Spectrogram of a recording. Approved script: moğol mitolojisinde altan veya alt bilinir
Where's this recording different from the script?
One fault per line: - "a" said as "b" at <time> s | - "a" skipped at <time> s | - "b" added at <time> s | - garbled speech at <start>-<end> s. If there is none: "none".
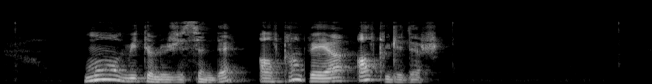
none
